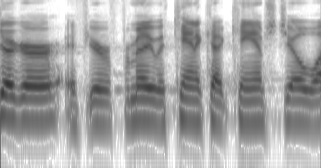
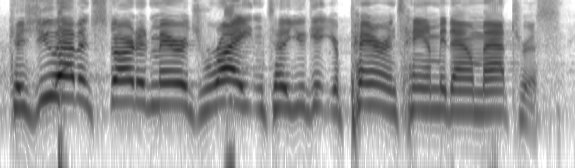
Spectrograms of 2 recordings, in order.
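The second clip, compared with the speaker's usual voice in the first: ordinary talk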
